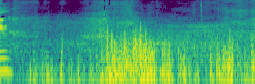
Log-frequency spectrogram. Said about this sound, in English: It's really windy and it's really cold.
